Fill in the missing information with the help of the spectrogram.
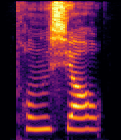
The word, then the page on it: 通宵: tōng xiāo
